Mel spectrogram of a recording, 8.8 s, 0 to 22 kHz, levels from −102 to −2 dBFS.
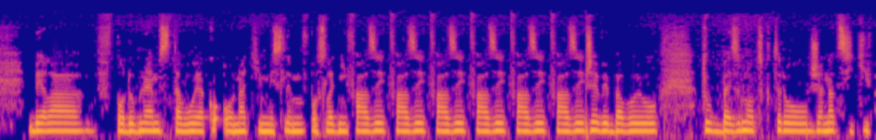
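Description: Speech, and the overdone noise removal is there the whole way through: the noise reducer was pushed too hard, so bands near its noise estimate get switched off along with the quiet bits of the voice, leaving near-silent gaps full of twinkly specks. Then from 3.90 to 5.86 s, right after "myslím v poslední fázi", there's a broken-record loop: a 0.4 s fragment plays five times back to back before "vybavuju tu bezmoc", likely a stalled player or stream resending its last chunk, so whatever came in between is gone.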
